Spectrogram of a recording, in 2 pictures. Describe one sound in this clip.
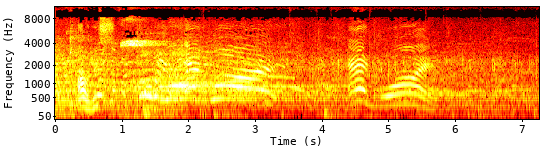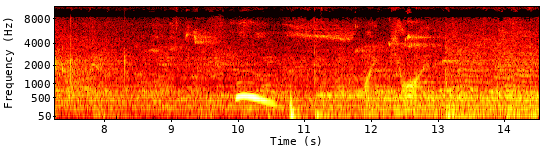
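Spectators murmur and cheer in a large echoing gym.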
